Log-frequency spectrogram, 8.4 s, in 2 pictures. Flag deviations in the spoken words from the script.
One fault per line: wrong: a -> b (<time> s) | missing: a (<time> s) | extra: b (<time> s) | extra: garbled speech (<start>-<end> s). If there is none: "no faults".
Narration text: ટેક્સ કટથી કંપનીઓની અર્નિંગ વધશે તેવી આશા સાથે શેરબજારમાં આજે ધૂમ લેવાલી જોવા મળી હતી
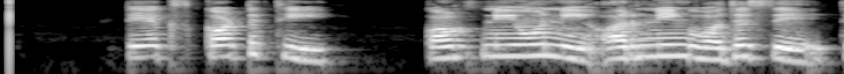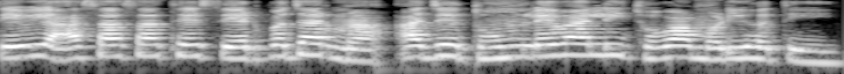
no faults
